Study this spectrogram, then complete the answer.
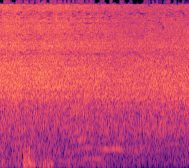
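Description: Torrential downpour pours down as a steady, dense hiss, with a brief low voice-like murmur near the start.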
